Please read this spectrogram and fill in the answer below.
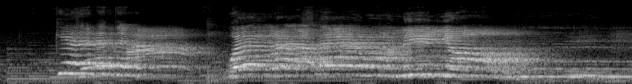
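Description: Children singing a song over instrumental accompaniment: one sung phrase begins about half a second in and a louder one just after two seconds.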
